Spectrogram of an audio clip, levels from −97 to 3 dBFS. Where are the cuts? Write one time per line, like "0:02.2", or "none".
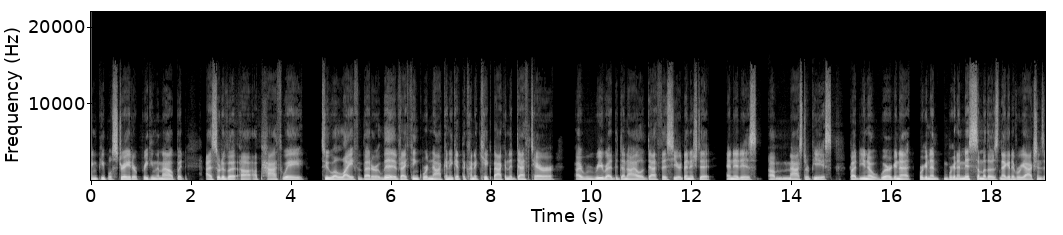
0:11.8
0:16.4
